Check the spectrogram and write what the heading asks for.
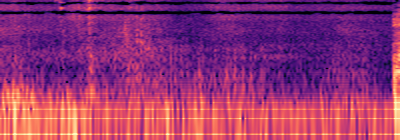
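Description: Faint rustling and low rumble of a person climbing into a car's driver seat.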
